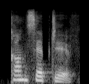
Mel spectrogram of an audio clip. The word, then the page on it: conceptive: Indian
